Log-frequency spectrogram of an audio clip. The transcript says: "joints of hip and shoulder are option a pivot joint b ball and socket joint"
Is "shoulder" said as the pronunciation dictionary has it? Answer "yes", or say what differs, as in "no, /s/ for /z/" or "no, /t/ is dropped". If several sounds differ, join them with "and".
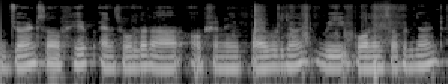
no, /s/ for /ʃ/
